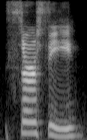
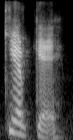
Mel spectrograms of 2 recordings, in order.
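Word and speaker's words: Circe: pronounce it sir kirk cersei what is it yes yes it's c-i-r-c-e i'm reading i'll think it's cersei what i said everybody thinks it's cersei but it's kierke i love it i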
